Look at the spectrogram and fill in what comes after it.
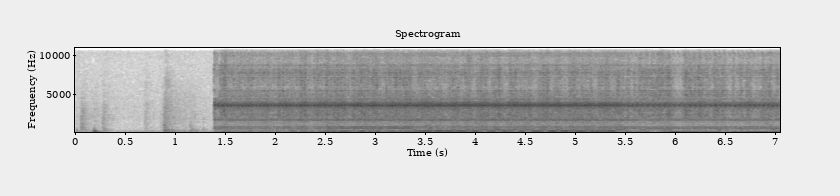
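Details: Reliable SewQuiet 6000SM servo motor on an unoiled Juki DDL-8700, heard near the motor: quiet smooth hum rising in pitch from slow to faster speed, holding, then easing back; healthy motor.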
